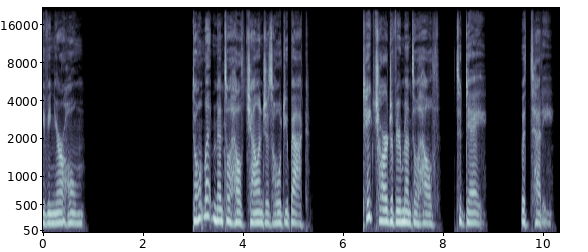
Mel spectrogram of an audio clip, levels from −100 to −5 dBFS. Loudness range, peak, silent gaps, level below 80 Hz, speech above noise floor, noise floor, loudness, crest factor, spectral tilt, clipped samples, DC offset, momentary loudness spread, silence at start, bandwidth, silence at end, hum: 4 LU; -8 dBFS; 0.91-2.99 s, 5.41-6.39 s, 8.00-8.22 s, 8.90-9.56 s; -70 dBFS; over 64 dB; under -90 dBFS; -26 LUFS; 22 dB; -4 dB/octave; under 0.1%; under 0.1%; 12 LU; 0 s; over 20 kHz; 0.15 s; none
